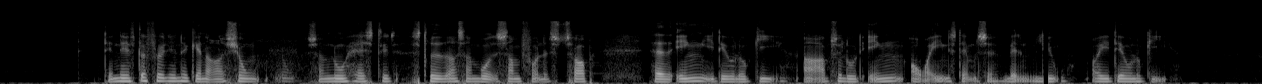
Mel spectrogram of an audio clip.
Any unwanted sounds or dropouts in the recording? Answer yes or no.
yes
